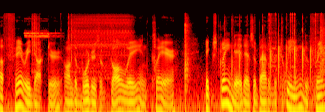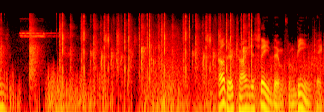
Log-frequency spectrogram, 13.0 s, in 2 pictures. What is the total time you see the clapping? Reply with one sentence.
You can hear the clapping for 8 seconds altogether.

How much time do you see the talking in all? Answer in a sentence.
You can hear the talking for 9 seconds altogether.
